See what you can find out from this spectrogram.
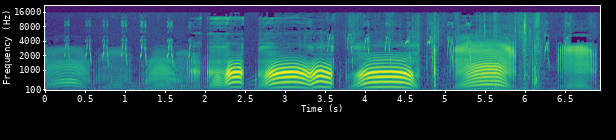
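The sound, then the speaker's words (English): Rhinoceros auklets and their chicks call at a wildlife refuge on an island in the Strait of Juan de Fuca, off the Pacific coast: a run of short groaning, harmonic calls, then several louder, drawn-out moaning notes. “These are several rhinoceros auklets with their chicks, recorded at Protection Island National Wildlife Refuge in the Strait of Juan de Fuca off the Pacific coast.”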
